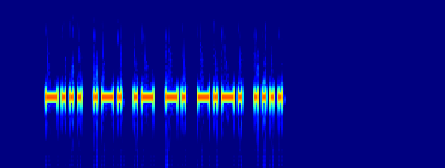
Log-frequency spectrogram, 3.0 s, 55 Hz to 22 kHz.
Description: Morse code, heard as a keyed tone, about 43 wpm, 700 Hz. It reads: BRANCH
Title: Six Letter Words - 45wpm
